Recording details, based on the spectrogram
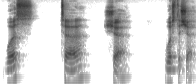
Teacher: in the middle, the second syllable, we have that schwa sound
